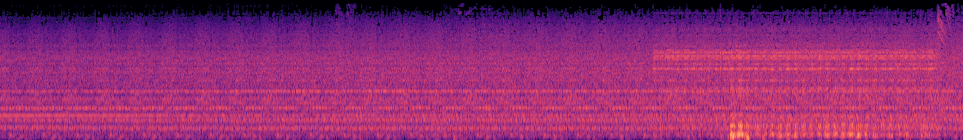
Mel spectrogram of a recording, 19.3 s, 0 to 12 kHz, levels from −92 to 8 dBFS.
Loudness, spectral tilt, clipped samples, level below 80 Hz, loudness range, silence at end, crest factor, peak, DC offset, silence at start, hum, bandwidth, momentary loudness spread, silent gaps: -23 LUFS; -4.5 dB/octave; under 0.1%; -44 dBFS; 9 LU; 0 s; 20 dB; -2 dBFS; under 0.1%; 0 s; none; 11 kHz; 9 LU; none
